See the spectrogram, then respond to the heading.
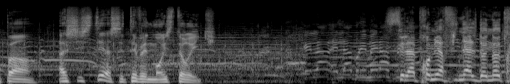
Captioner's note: applause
